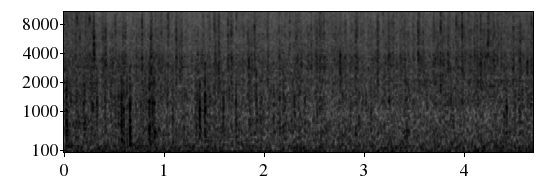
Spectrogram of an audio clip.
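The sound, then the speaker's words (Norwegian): Steady rain drums on a car roof, a dense, continuous patter with scattered sharper drops standing out, holding an even loudness throughout with no voices. “Bare regnet som trommer på taket.”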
